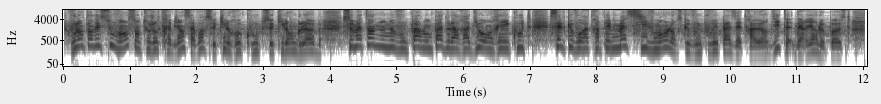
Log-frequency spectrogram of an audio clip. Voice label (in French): VOIX DE FEMME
